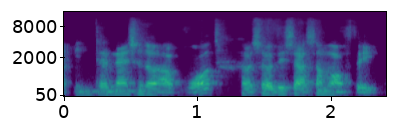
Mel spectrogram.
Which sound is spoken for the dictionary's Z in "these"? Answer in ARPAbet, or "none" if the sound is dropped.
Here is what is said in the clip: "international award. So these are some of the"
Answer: S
